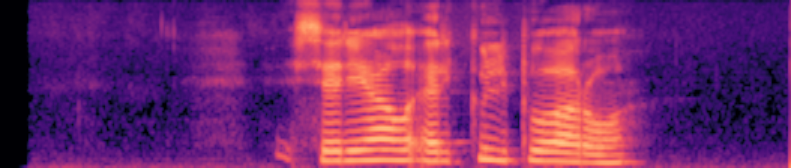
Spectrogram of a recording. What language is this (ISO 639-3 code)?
rus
